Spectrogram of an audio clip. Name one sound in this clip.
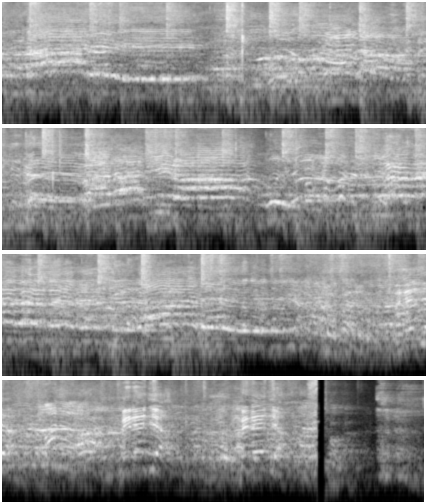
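A crowd of young people cheers and shouts excitedly close by.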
